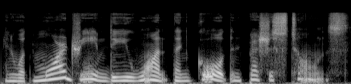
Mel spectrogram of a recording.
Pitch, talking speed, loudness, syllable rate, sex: 190 Hz, 205 wpm, -16 LUFS, 4.1 syllables/s, female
